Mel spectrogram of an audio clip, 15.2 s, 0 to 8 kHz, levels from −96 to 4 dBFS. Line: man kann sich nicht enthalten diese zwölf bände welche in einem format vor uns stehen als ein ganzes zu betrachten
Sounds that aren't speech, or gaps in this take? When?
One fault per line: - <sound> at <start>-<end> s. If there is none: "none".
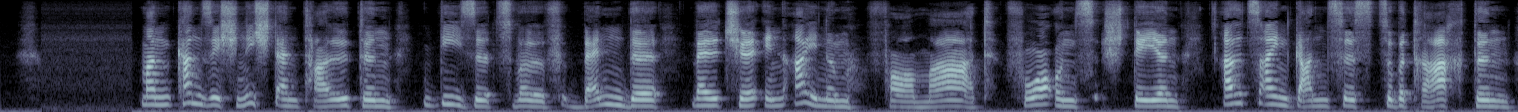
none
